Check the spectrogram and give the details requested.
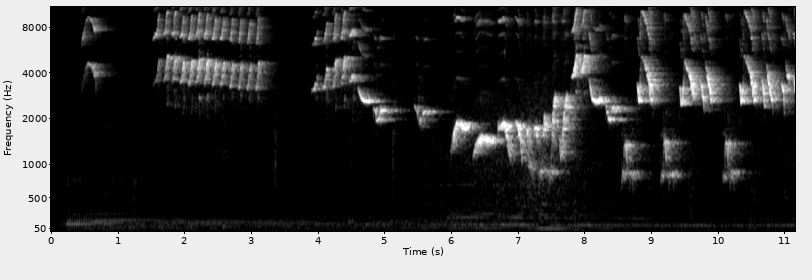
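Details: White-rumped shama in full song: bursts of rapid high trills and buzzy chips alternate with lower clear whistled slurs, delivered energetically with short pauses, over a faint steady low hum.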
